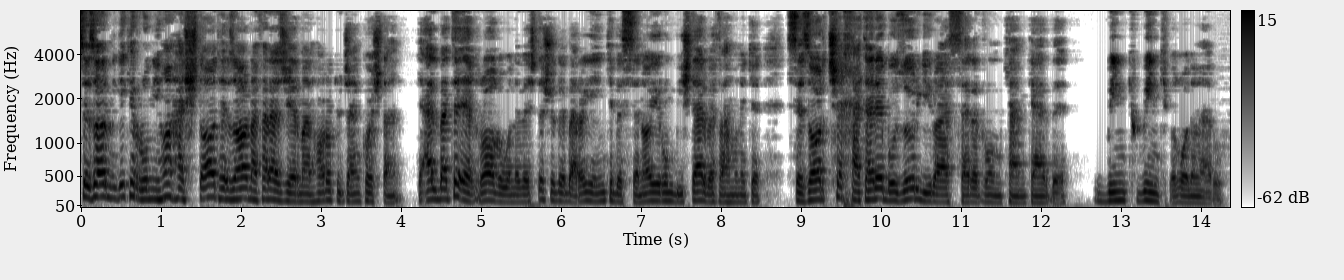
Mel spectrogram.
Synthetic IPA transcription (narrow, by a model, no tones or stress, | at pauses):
se̞zɒːɾmiːɟecʰe̞romiːɦɒːɦæʃt̪ɒːd̪he̞zɒːɾnæfæɾæzd͡ʒe̞ɾmænɦɒːɾot̪ʰud͡ʒæŋɡ̚kʰo̞ʃt̪ænd̪cʰʲe̞ʔælbæt̪ʰːe̞ːɣɾɒːɣevone̞ve̞ʃt̪e̞ʃo̞d̪e̞bæɾɒːje̞iːncʲʰe̞be̞se̞nɒːjiɾuːmbiːʃt̪æɾbe̞fæhmuːnecʰʲe̞ | se̞zɒːɾt͡ʃʰe̞xæt̪ʰæɾe̞bozoɾɟiːɾɔæz̥sæɾeɾumcʰæmcʰæɾd̪e̞ | viŋkʰviŋkʰbe̞ɣoːle̞mæ̰ʔɾṵːf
